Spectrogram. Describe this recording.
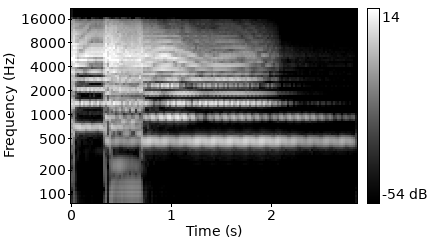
Live Dry Oddigy Guitar 13 OS
live, grit, distorted, guitars, bitcrush, free, bass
